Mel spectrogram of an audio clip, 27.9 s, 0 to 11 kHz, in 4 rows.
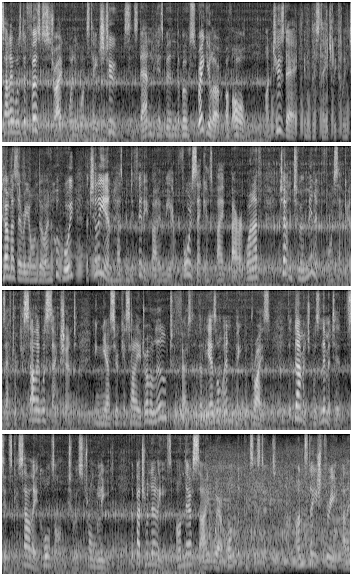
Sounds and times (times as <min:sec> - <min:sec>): Speech: 0:00.0 - 0:27.9
Vehicle: 0:00.0 - 0:27.9.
